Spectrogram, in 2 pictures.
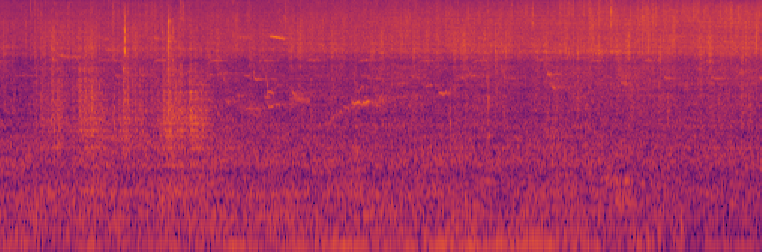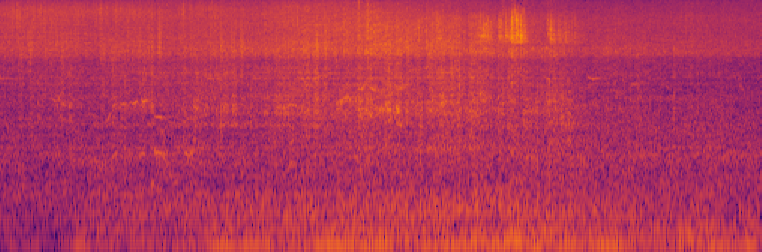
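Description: Outdoor ambience aboard an open chairlift: a low, steady hum that swells in the second half, with faint bird chirps and distant voices.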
